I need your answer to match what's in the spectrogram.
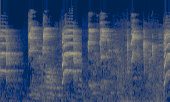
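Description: Several birds in an aviary bird room in Saint Petersburg chirp and squawk in a lively, overlapping chorus in the morning, with repeated harsh calls bursting out every half second or so against a busy indoor background.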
